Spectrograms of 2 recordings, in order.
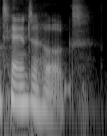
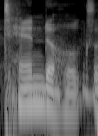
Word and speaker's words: tenterhooks: I'm waiting and I'm on tenterhooks. – Okay. Thank you for correctly pronouncing tenterhooks, by the way. – Yes. What do you think? I'm going to say tenderhooks or something like you some might.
